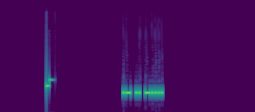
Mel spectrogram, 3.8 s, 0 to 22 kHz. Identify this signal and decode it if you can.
Morse code, heard as a keyed tone, about 53 wpm, 700 Hz. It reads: AI6
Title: USA Call Sign Prefixes - 50wpm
